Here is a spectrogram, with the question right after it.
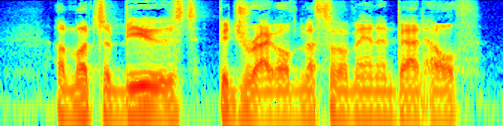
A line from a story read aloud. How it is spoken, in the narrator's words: Charles grumbled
